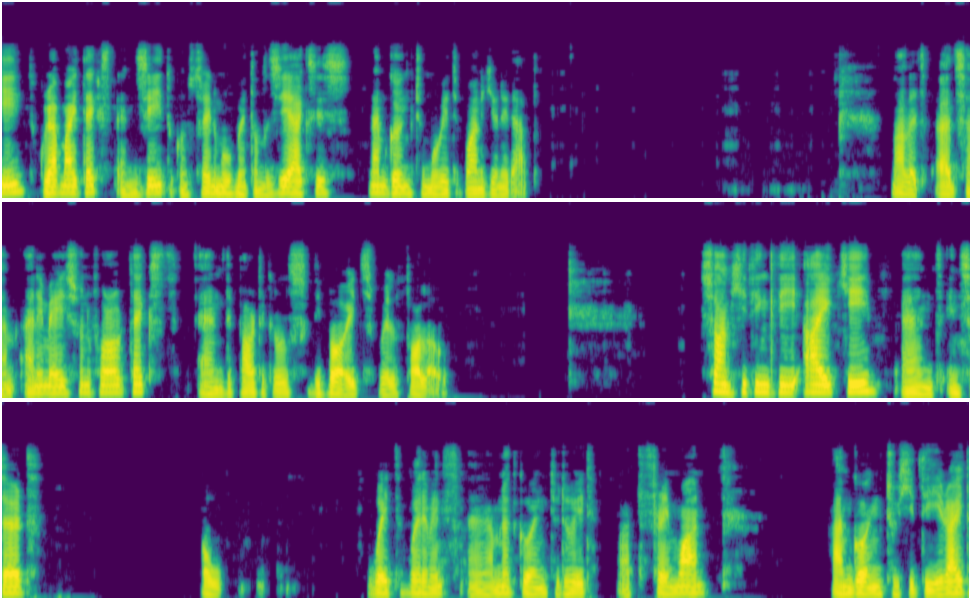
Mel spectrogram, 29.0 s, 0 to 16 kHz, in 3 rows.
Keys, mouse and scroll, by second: 0.9 g, 5.7 ctrl+click, 8.1-9.6 scroll down 1, 11.1-12.4 scroll up 1, 12.6 scroll down 1, 13.9 scroll up 1, 17.9 i.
